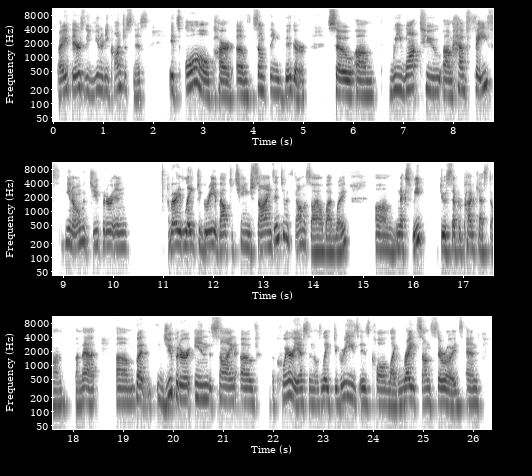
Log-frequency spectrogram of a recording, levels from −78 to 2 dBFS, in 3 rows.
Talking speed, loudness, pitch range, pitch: 150 wpm, -25 LUFS, 155-195 Hz, 165 Hz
